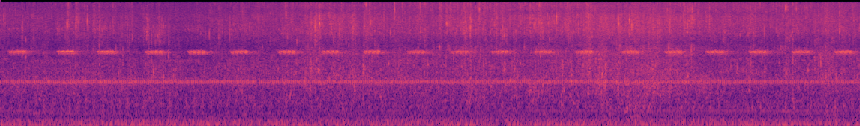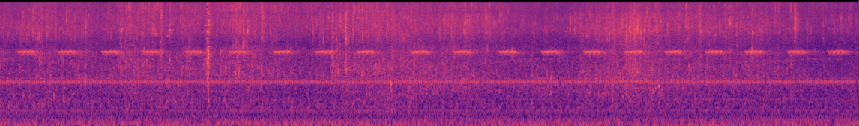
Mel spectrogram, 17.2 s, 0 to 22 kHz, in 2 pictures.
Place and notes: Lake shore, Kariba Lake, Sinazongwe, Zambia - last night before full-moon break...
last night of fishing before the moon change is always pretty busy...
Southern Province, Zambia, 21 July, 23:20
